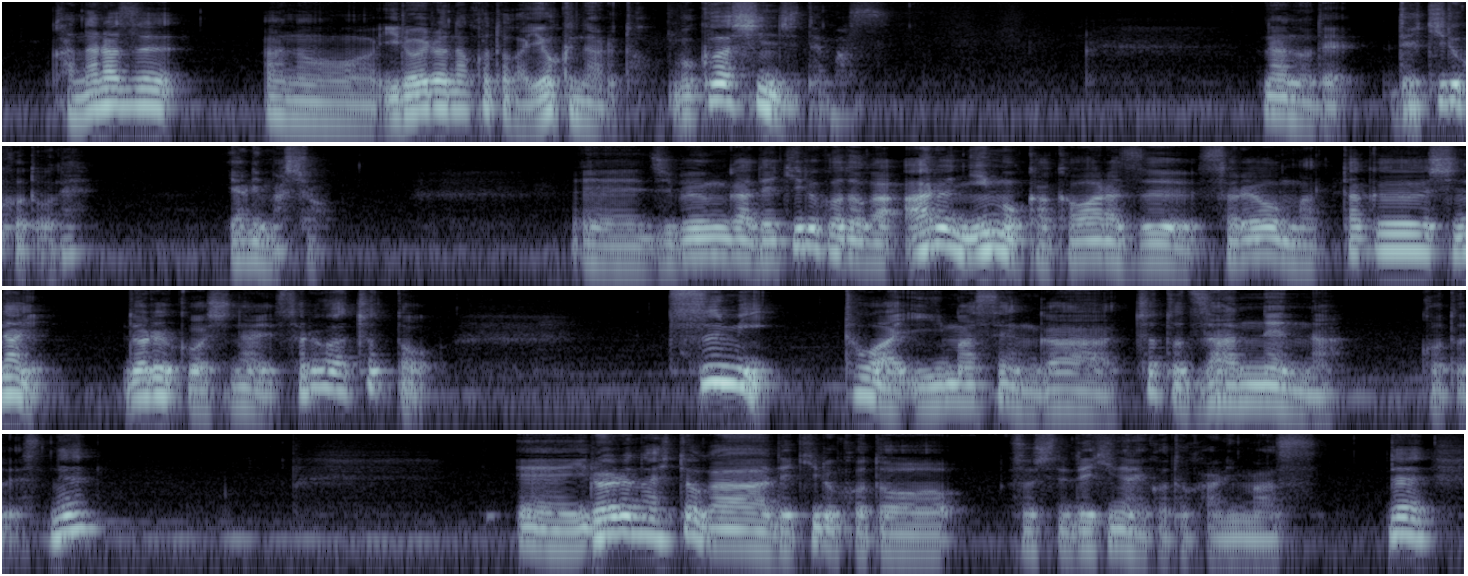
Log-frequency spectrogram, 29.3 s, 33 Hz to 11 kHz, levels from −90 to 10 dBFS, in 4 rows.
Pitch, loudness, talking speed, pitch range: 130 Hz, -26 LUFS, 260 characters per minute, 110-145 Hz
